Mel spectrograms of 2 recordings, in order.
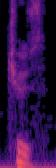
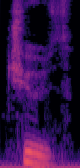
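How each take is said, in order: First: The vowel is cut short. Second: The vowel is drawn out long. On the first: The speaker calls it wrong. "We don't say choose" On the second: The speaker calls it right. "It's choose"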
